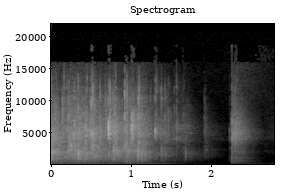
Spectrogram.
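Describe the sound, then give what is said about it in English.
A group of people at a church service clapping together, a dense patter of applause that gradually dies away, then a short second burst of clapping before it fades out. “Come on, give them a round of applause and the support.”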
